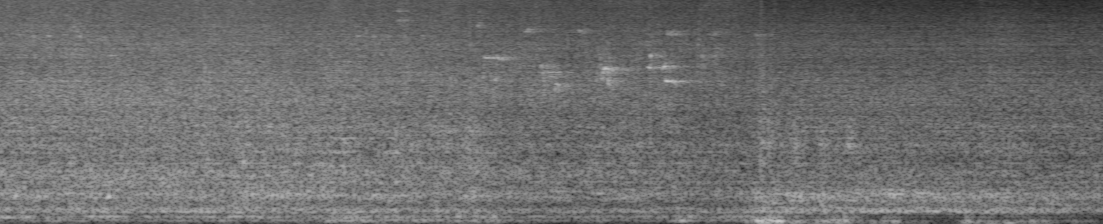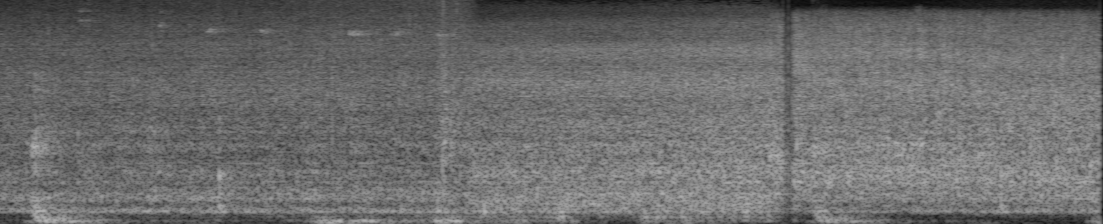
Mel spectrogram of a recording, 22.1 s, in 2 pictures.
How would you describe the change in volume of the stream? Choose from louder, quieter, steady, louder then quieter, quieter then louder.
quieter then louder.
